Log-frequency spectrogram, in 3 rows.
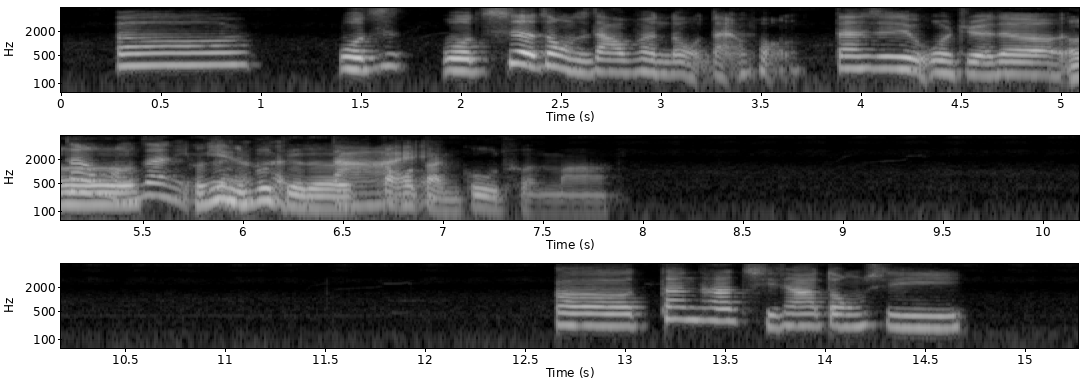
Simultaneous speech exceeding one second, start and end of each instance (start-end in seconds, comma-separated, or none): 5.0-7.0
